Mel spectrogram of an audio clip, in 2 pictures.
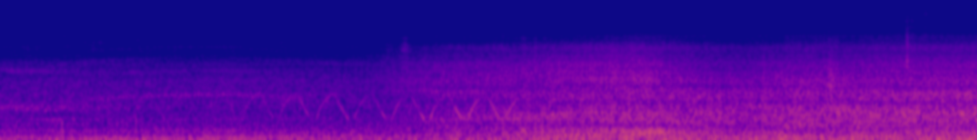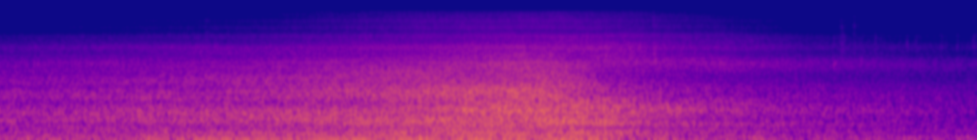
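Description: A car drives along a street and passes close by: its engine and tyre noise build slowly to a peak near the end, with a low rumble, then fade away. A faint distant siren wails near the start.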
